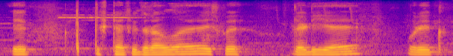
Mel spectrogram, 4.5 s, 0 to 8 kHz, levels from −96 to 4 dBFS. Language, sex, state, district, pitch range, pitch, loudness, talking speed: Hindi, male, Uttar Pradesh, Shamli, 115-135 Hz, 125 Hz, -17 LUFS, 130 wpm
